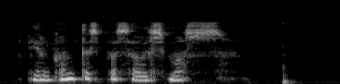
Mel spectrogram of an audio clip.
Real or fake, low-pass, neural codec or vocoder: fake; 7.2 kHz; vocoder, 22.05 kHz, 80 mel bands, WaveNeXt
